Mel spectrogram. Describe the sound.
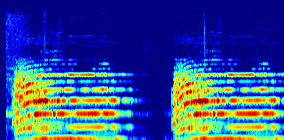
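Siren sound effect: two long, loud droning blasts, rich in harmonics, each swelling in quickly and holding steady for a few seconds, separated by a brief silence, with no voices.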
